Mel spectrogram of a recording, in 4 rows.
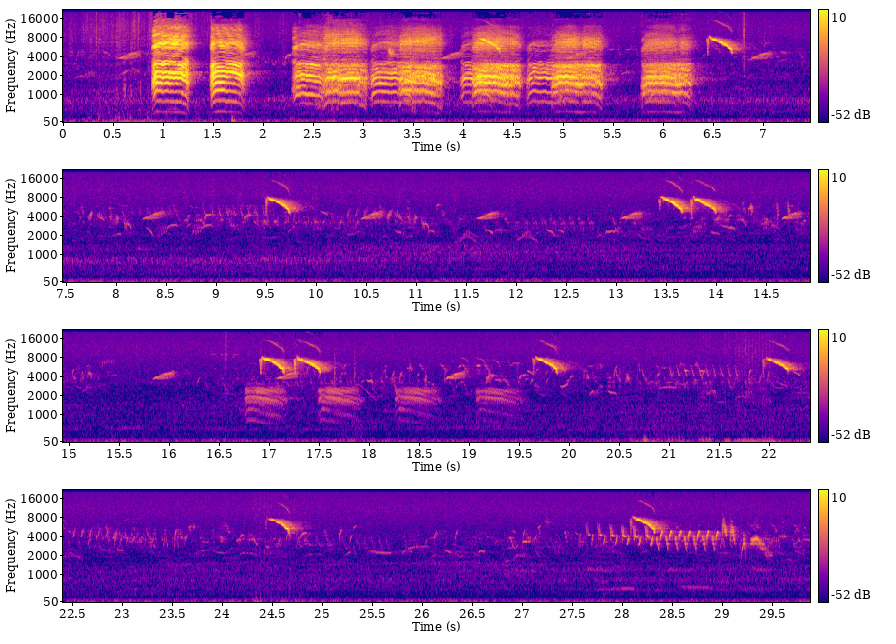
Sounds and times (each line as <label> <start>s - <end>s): loose flock of crows flapped 0.0s - 6.3s
crows 0.6s - 6.6s
crows 16.8s - 19.6s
